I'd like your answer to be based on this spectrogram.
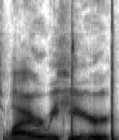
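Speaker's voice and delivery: whiny. Real, not acted. Bored friend complaining on the trip.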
